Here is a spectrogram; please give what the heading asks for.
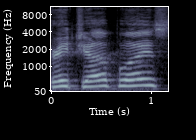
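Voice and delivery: put-on excited, very high, squeaky boyish voice. Mocking how Pablo sounds on the car after he wins, Pablo's high puberty voice. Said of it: "in that high pitched like twelve year old puberty voice".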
